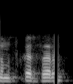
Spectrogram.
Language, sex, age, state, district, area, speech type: Punjabi, male, 30-45, Punjab, Fazilka, rural, conversation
